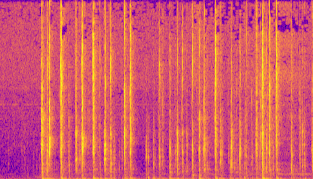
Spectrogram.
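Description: Fingertips type on the hollow plastic keys of a black full-size plastic computer keyboard resting on a wooden desk. After a brief quiet start, rapid, irregular clicking taps follow one another with short, dry decays over a faint low steady hum.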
